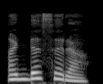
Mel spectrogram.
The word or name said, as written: ಅಡ್ಡಸರ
